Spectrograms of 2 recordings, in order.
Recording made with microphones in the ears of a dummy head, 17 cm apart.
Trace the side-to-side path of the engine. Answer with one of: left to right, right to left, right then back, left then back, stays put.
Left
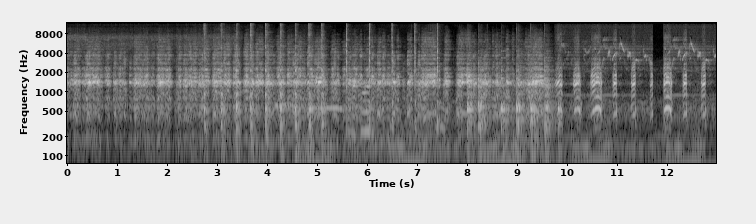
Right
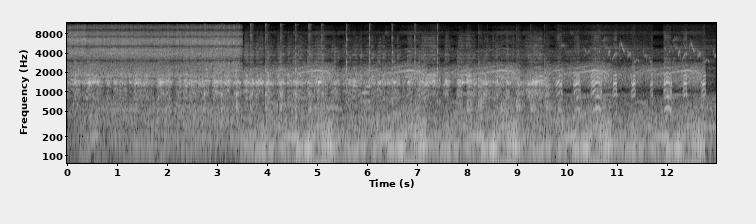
stays put.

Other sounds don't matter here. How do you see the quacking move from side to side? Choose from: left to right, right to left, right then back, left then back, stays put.
stays put.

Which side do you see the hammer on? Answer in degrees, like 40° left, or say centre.
50° left.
